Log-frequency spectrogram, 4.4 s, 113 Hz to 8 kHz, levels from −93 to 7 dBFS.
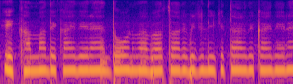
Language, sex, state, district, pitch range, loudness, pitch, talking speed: Hindi, female, Chhattisgarh, Bastar, 230-235 Hz, -23 LUFS, 230 Hz, 230 wpm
